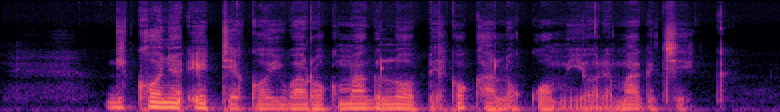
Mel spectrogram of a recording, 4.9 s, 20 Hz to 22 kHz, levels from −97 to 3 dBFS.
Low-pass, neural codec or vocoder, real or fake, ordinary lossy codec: none; none; real; none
